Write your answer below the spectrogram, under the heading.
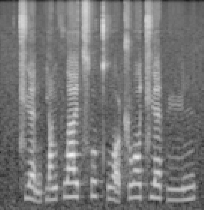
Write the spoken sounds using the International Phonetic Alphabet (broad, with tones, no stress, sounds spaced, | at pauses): t͡ɕ ɥ ɛ̰˨˩ n p j ɑ˦ ŋ f w a˥ ɪ̯ t͡sʰ u˥˩ t̪ʰ w ɔ̰˨˩ ʈ͡ʂ w ɔ˥ t͡ɕ ɥ ɛ˥˩ p y˧˥ n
